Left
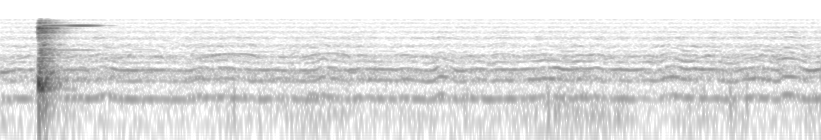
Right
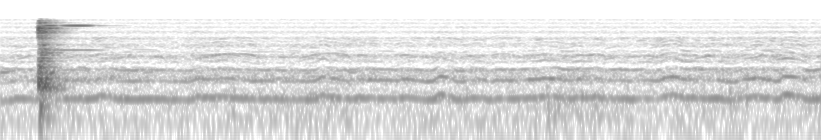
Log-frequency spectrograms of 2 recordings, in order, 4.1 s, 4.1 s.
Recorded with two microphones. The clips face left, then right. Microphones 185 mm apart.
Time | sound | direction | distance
0.2 | a bell | 60° left (ahead or behind) | 2.5 m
